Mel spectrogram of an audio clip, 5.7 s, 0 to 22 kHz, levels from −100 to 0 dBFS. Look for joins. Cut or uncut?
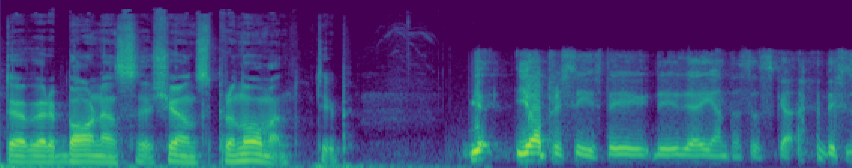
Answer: uncut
